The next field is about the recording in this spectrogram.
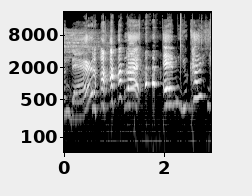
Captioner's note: laughs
